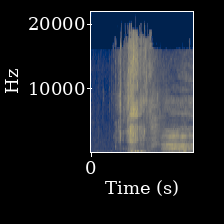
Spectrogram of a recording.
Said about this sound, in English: do you think you could crunch any louder? I can still hear through this ear.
